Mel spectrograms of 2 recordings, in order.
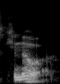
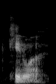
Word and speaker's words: quinoa: that but now it's Kanoa quinoa yes quinoa quinoa I know how to pronounce that I don't know why I'm mispronouncing it okay so quartz publications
